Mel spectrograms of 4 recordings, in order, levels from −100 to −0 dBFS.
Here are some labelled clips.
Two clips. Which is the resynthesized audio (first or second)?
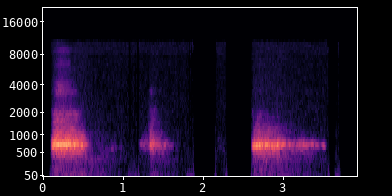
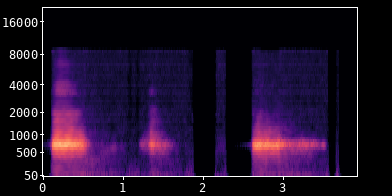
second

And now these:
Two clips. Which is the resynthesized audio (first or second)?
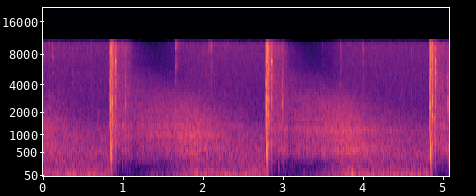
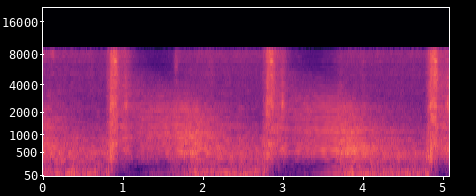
second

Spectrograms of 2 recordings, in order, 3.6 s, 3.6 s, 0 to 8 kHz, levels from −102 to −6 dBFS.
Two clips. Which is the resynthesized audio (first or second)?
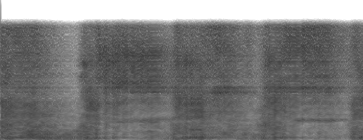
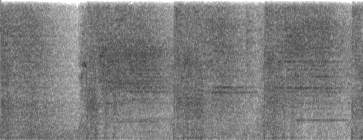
first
